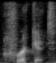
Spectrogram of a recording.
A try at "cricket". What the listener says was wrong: Okay, yeah, so it's still rolling just a little bit, saying cricket. Cricket. So we're gonna say cricket.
